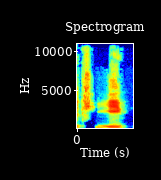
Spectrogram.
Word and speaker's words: Qi: energy yeah yeah so the key which a lot of people actually spell Qi yeah and then gong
